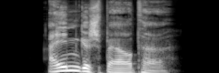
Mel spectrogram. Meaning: inflection of eingesperrt: 1. strong/mixed nominative masculine singular 2. strong genitive/dative feminine singular 3. strong genitive plural
- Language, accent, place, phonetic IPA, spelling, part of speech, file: German, Germany, Berlin, [ˈaɪ̯nɡəˌʃpɛʁtɐ], eingesperrter, adjective, De-eingesperrter.ogg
